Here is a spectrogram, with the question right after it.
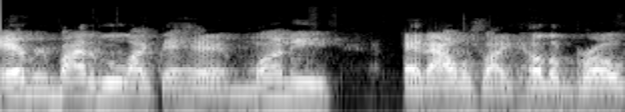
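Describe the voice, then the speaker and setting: With a strong Southern US accent, this man has a high-pitched voice and a bright, sharp tone. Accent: Southern US, still strong. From US South, Marianna, Arkansas. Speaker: music industry promotion director. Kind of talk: casual podcast interview. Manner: halting, many fillers and restarts.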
